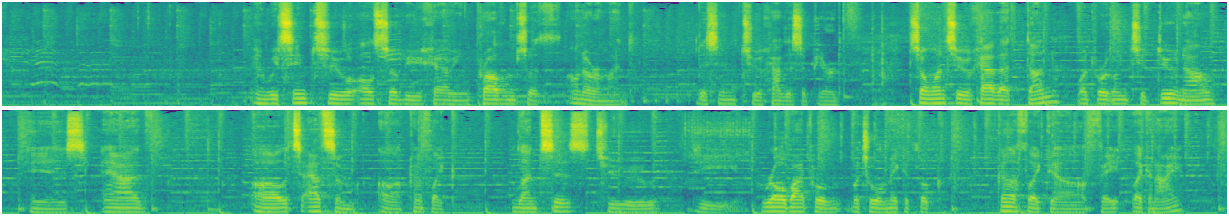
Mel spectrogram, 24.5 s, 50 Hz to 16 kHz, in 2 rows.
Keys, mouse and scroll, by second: 1.7 click, 1.9-4.1 middle drag, 4.2 middle click, 4.4 middle click, 5.0 middle click, 5.4 middle click, 9.0 Tab, 14.7-18.0 middle drag, 21.9 Tab.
